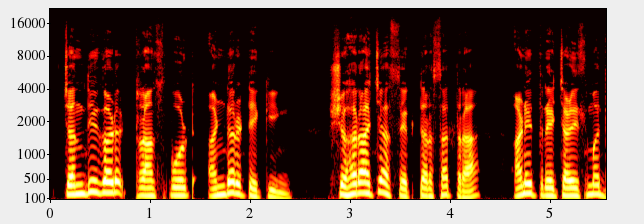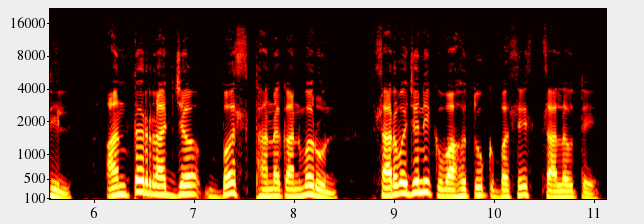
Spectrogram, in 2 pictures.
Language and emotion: Marathi, neutral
